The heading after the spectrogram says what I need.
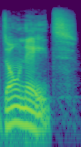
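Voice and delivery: ordinary talk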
